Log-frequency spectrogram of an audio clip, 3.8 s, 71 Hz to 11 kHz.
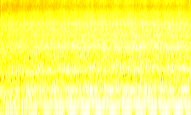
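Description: A tractor engine in Farming Simulator 19 idles with a steady, droning rumble, even and continuous throughout with no change in pace.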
